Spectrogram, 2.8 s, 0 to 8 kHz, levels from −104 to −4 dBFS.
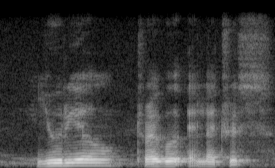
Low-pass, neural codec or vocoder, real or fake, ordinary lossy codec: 7.2 kHz; none; real; none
